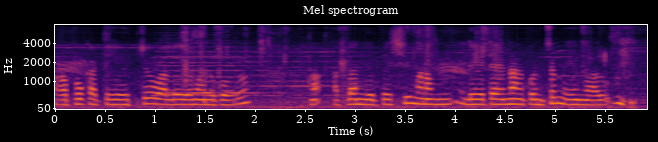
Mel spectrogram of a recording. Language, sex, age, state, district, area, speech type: Telugu, male, 18-30, Telangana, Ranga Reddy, rural, spontaneous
